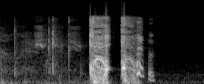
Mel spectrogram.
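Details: Simulated cough in an exam-room skit: two loud, harsh cough bursts and a short trailing one after faint background sounds.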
